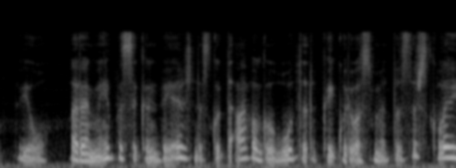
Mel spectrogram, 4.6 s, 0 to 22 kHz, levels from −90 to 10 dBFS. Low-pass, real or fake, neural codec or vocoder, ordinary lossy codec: 9.9 kHz; fake; autoencoder, 22.05 kHz, a latent of 192 numbers a frame, VITS, trained on many speakers; AAC, 48 kbps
